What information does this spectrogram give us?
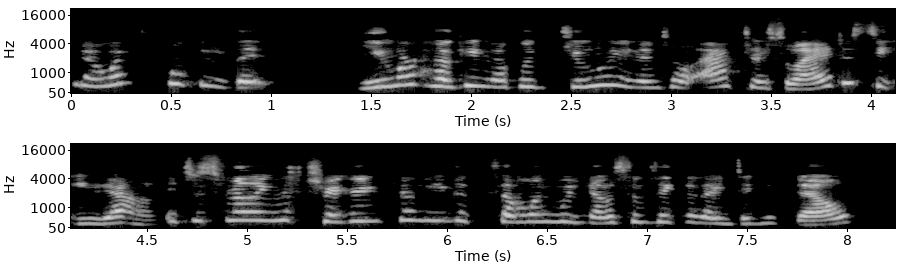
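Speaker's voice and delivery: crying, high-pitched, tearful voice. Retelling an emotional after-show interview: imitating Lala crying. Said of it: "She's like, crying".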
